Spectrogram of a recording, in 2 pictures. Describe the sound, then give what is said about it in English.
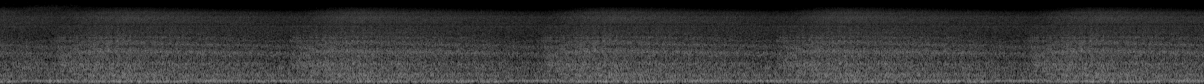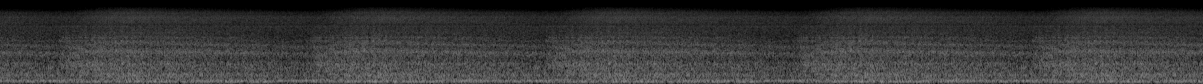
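A Concept2 RowErg rowing machine is in use, its flywheel giving a rushing whoosh that swells and eases with each stroke. Many strokes repeat at an even rhythm, a few seconds apart, with no voices. “Think about pushing the machine away, hanging on the handle.”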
